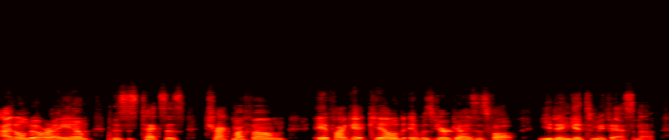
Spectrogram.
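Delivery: normal talking voice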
